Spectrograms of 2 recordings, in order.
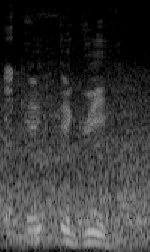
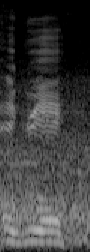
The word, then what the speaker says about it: Aiguë: se prononce pas « Aiguë-e » ? Non Donc c'est juste « Aiguë » C'est ça Je vois Quand il y a deux points comme ça, on prononce la lettre qui précède telle quelle Donc c'est « Aiguë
